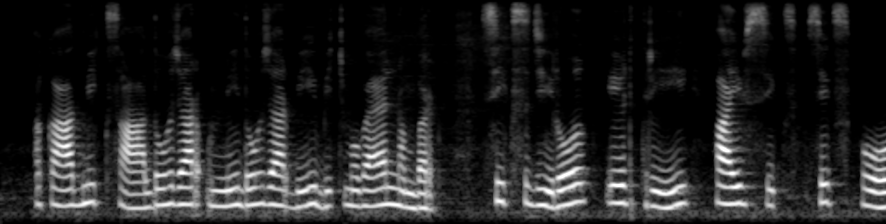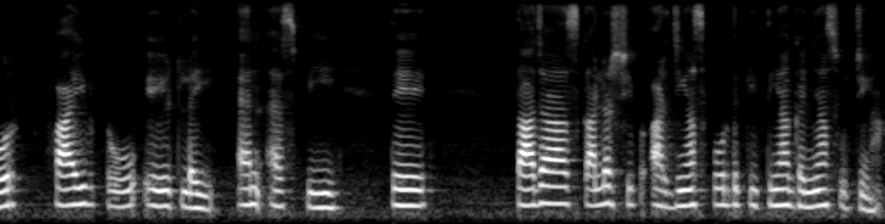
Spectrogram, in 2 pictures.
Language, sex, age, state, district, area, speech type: Punjabi, female, 60+, Punjab, Rupnagar, urban, read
